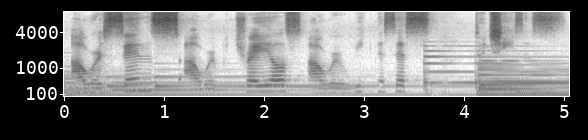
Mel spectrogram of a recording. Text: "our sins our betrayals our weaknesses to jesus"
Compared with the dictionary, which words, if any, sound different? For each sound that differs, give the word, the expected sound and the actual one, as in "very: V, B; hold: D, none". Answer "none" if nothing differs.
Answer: sins: Z, S; betrayals: Z, S; weaknesses: Z, S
